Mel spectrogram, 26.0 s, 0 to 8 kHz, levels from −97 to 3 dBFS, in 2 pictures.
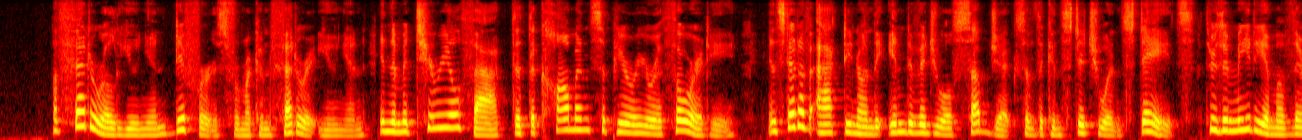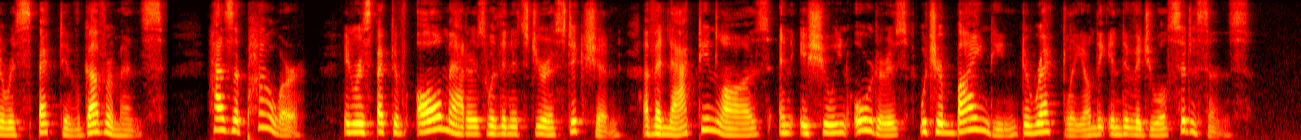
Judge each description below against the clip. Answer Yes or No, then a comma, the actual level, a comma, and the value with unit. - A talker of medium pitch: Yes, medium, 160 Hz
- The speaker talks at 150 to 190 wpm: No, average, 140 wpm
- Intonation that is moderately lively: No, wide, 7.1 semitones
